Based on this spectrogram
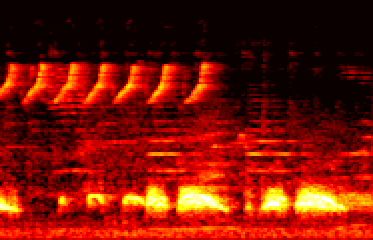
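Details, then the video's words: Decoy spotted dove cooing in low, husky notes that grow louder, while another bird repeats a high descending whistled chirp about five times in the first half. "Dợt cu gáy mồi"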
